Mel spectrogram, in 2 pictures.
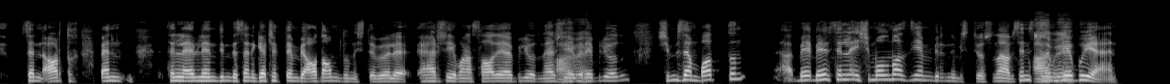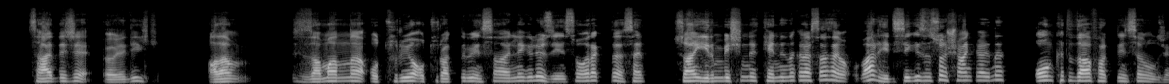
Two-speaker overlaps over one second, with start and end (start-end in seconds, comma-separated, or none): none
